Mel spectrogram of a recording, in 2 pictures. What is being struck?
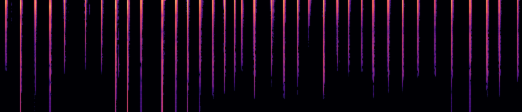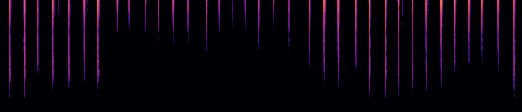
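Resin drills and plastic drill pen on adhesive canvas.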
